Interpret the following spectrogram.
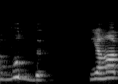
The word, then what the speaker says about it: बुद्धयः: अब बुद्ध, यहाँ पे आधा द, दवात वाला, दवाई वाला, दरवाजे वाला आधा द आएगा यहाँ पे, बुद्धयः। उसके बाद धयः, बुद्धयः।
